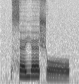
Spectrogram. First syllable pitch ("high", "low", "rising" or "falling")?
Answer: high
